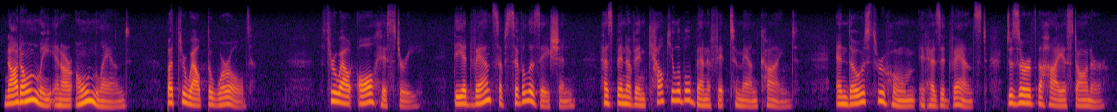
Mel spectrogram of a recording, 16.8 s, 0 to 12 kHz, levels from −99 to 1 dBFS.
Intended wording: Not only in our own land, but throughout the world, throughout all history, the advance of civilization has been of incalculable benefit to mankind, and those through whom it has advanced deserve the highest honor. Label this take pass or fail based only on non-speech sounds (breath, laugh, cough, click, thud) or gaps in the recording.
pass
